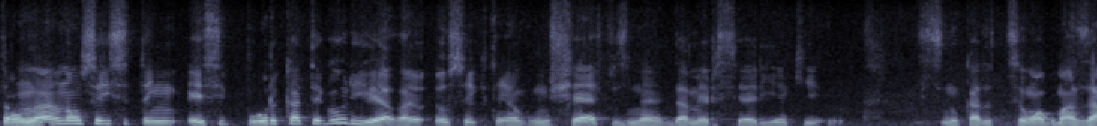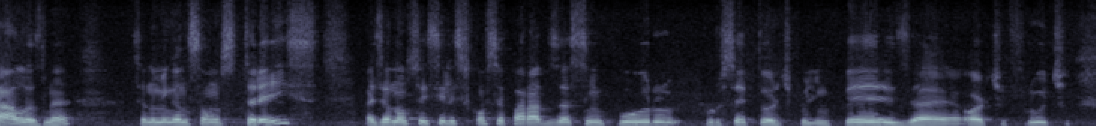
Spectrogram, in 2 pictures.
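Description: Using a normal speaking voice, a man pitched fairly high talks at a moderate pace with ordinary pitch variation. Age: 20s. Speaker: university student. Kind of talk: casual chat.

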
